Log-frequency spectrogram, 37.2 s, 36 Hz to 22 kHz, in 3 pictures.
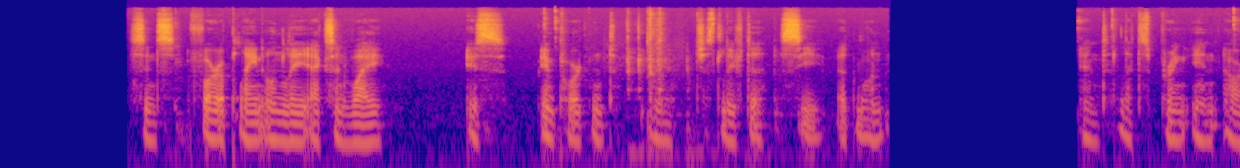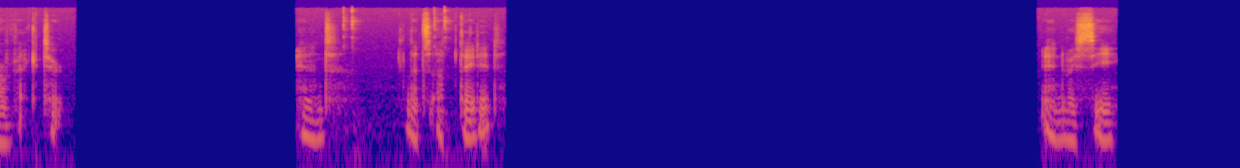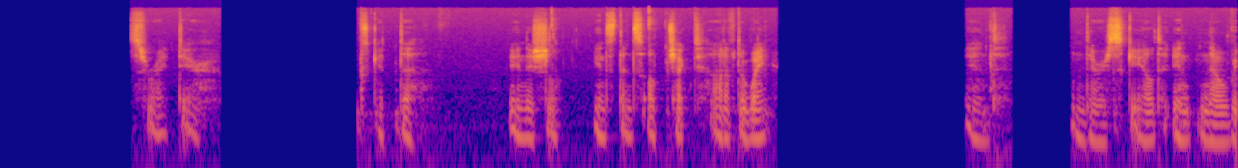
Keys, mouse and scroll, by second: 0.4 drag, 5.2-7.5 drag, 7.5-8.8 middle drag, 8.8 scroll, 9.8 drag, 10.9 drag, 13.2-13.8 middle drag, 13.8 scroll, 15.6 click, 16.5 click, 18.3 scroll, 19.3-21.6 alt+middle drag, 21.6 scroll, 22.1-24.7 alt+middle drag, 24.7 scroll, 25.3-26.8 middle drag, 26.8-27.8 drag, 27.8-30.0 alt+middle drag, 30.0 click, 32.2-32.7 middle drag, 32.7 scroll, 33.4-34.7 middle drag, 34.7 scroll, 35.7-36.9 middle drag, 36.9 scroll.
